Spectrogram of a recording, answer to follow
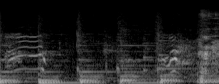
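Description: Background music with a steady beat. Over it come two short high cries that rise and fall in pitch, one just after the start and a shorter one near the end.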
